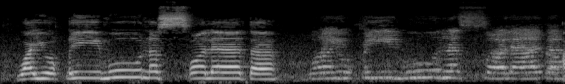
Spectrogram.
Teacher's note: یہاں صاد حروف شمسی میں سے ہے، اس لیے ادغام ہوا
